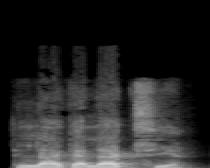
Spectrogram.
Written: La galaxia

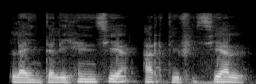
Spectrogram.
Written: La inteligencia artificial

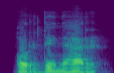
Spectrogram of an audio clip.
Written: Ordenar

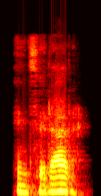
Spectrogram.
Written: Encerar

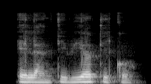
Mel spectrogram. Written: El antibiotico

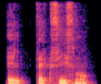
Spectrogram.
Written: El sexismo

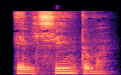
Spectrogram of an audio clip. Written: El sintoma

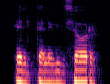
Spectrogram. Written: El televisor

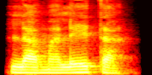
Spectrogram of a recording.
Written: La maleta

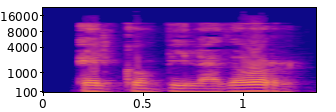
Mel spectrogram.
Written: El compilador

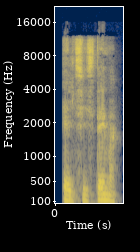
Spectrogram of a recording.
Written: El sistema

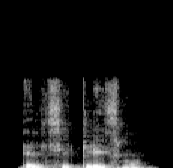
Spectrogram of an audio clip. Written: El ciclismo

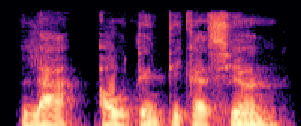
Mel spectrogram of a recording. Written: La autenticacion

